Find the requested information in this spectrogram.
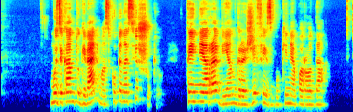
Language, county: Lithuanian, Kaunas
